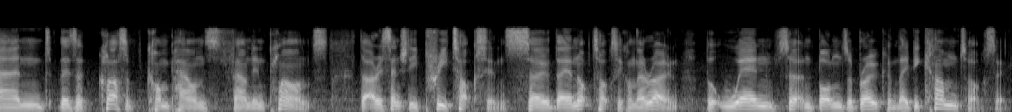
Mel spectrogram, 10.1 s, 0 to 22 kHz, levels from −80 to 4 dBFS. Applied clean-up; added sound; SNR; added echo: none; none; none; none.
